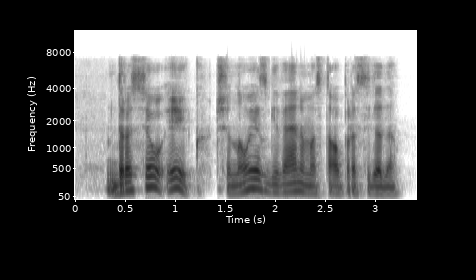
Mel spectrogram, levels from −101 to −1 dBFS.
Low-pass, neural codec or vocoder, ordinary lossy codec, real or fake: 7.2 kHz; none; AAC, 48 kbps; real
